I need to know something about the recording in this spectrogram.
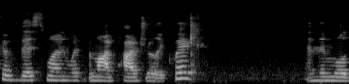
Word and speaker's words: Mod Podge: So, you're just going to take your Modge Podge and Mod Podge. I know people get upset if I don't say it right.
